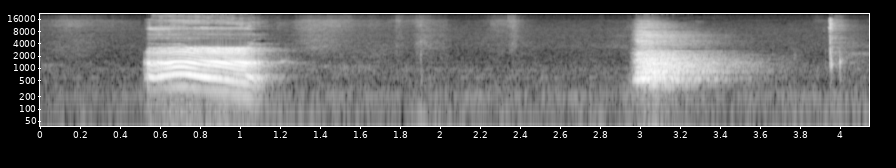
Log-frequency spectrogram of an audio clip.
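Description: One loud, close dog bark at Halloween decorations is followed after a pause by a rougher second bark, with a small click at the end.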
